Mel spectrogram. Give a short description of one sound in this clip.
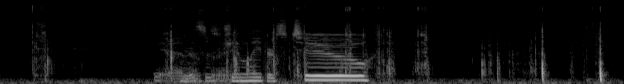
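Cards in a box are flicked through and rustle softly.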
